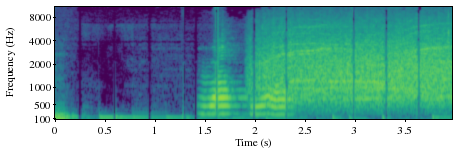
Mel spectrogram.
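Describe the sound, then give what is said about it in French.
A few low tones and a brief harmonic swell give way to a sudden, loud wave of crowd applause and cheering that fills the last two seconds steadily. “la foule est en délire.”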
